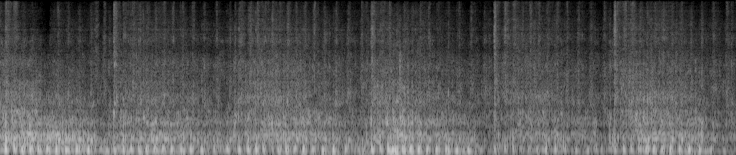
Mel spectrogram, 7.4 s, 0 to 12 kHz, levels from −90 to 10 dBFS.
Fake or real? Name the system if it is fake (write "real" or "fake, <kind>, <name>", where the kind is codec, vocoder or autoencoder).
fake, codec, HILCodec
